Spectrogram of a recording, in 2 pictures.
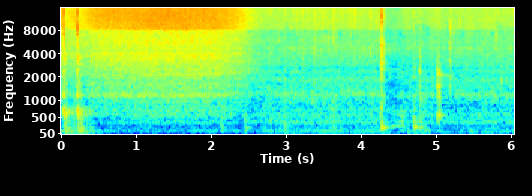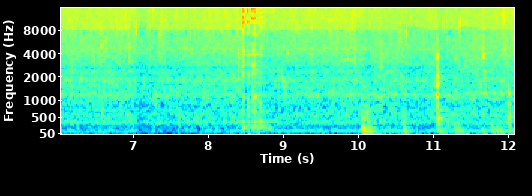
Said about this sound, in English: So I'm adding the lentils now.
